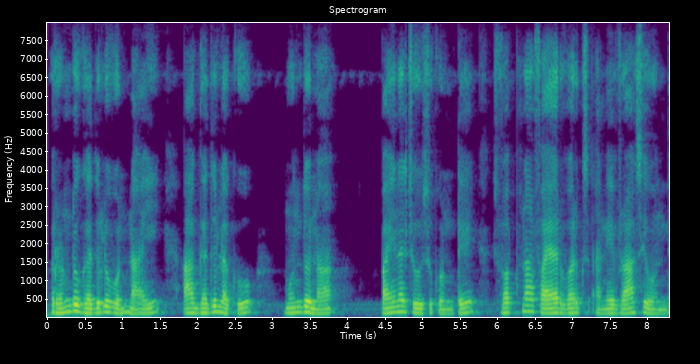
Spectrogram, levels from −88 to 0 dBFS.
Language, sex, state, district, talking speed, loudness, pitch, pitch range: Telugu, male, Telangana, Komaram Bheem, 100 wpm, -17 LUFS, 125 Hz, 120-135 Hz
